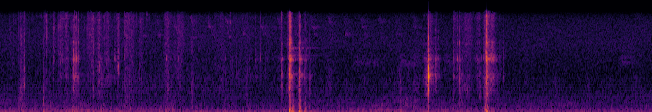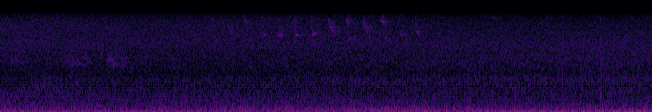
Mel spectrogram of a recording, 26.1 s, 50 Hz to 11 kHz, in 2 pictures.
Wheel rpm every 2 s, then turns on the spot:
0, 0, 0, 0, 0, 0, 0, 0, 0, 0, 0, 0, 0.
none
